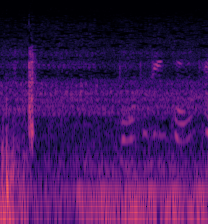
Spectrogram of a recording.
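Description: Low engine and road rumble inside a moving police patrol car, with a short click about a third of a second in; a voice starts talking about a second in.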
